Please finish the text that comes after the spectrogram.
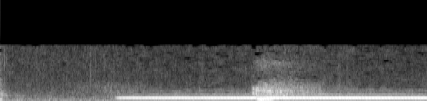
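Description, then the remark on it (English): After a short quiet moment, as the other party hangs up the phone, a steady telephone dial tone switches on abruptly and hums on continuously, with a brief clunk of handset handling partway through. No one speaks. “And if you really want my advice, you'll phone Corey the second I hang up, which is right now.”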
